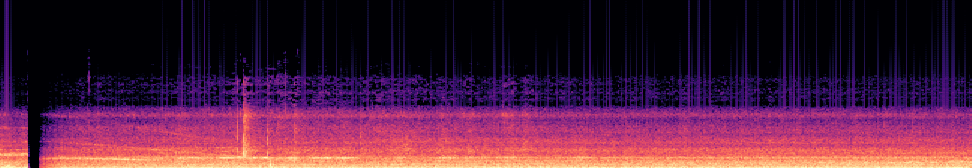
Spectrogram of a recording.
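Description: JR Keiyo Line electric commuter train running along the track, heard from inside near the front cab: a steady low rumble of wheels and running gear with a high motor whine, some of it sliding in pitch. The sound cuts out briefly just after the start.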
